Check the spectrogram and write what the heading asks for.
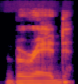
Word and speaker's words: bread: No es tan común porque tiene otras pronunciaciones, como por ejemplo el pan, bread, que lo pronunciamos como una e solamente, pero también puede ser como la palabra genial,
